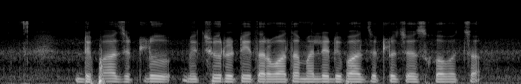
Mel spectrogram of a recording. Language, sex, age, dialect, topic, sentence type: Telugu, male, 18-24, Southern, banking, question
